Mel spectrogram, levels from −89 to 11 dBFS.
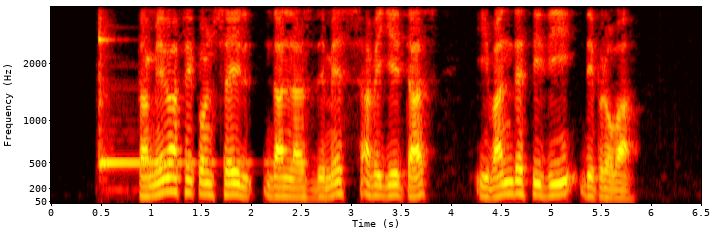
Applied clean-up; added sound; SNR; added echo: neural mask model RNNoise.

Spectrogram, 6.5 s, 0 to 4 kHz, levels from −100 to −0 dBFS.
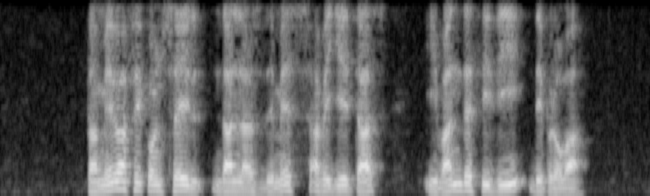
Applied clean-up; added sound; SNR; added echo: none; none; none; none.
